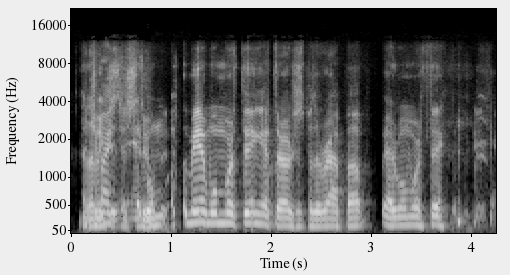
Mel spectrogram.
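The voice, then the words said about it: Mocking impression of a co-host. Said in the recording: “It's my impression of you”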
